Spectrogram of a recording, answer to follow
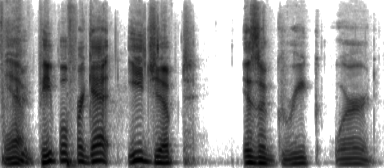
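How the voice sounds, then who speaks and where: A man's voice: mid-range voice, expressive, takes it slowly, a little mellow, no echo. Casual man chatting, close and dry. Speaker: podcast co-host. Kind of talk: casual chat.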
